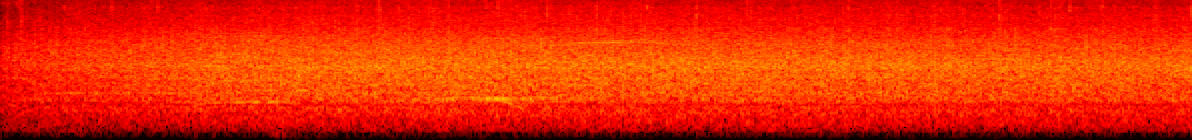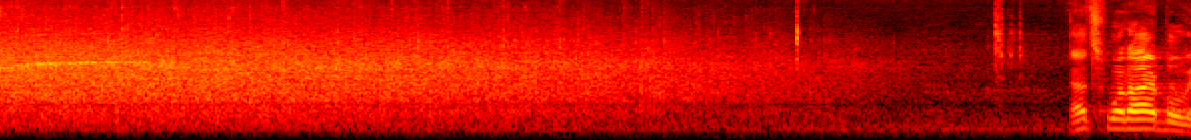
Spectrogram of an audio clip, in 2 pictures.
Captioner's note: applause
